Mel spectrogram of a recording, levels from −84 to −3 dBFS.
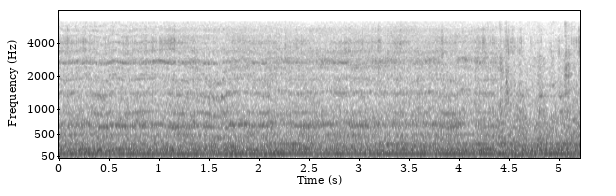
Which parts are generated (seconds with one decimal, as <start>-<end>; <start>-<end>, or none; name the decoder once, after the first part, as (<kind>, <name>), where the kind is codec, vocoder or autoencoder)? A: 1.1-4.2 (codec, DAC)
